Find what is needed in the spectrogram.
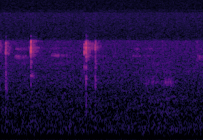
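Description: Near silence, with two faint computer keyboard key clicks, about a third of a second and nearly a second in.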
